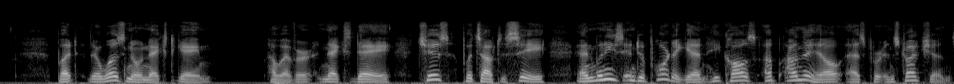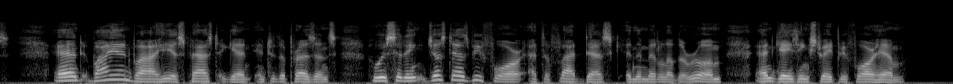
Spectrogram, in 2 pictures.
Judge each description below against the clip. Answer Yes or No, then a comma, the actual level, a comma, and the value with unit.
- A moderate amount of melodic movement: No, wide, 5.7 semitones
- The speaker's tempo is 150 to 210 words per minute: Yes, average, 190 wpm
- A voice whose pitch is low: Yes, low, 125 Hz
